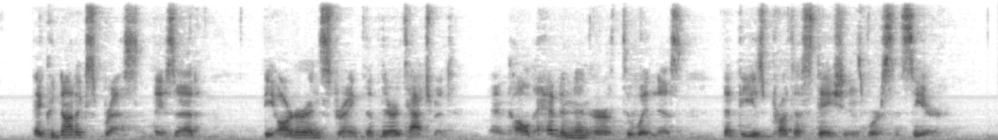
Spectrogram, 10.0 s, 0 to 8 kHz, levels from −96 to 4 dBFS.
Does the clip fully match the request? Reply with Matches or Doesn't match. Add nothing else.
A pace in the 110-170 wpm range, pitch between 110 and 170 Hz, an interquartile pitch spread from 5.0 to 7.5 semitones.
Matches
